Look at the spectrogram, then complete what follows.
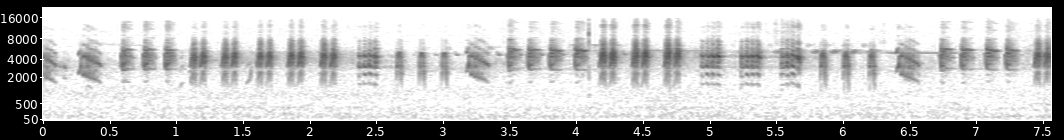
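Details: Eurasian reed warbler by the Doubrava river, Lišice, Svatý Mikuláš, on 12 July 2015: continuous rhythmic chatter of about four harsh notes per second, broken by a few downslurred buzzy calls and brief pauses.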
